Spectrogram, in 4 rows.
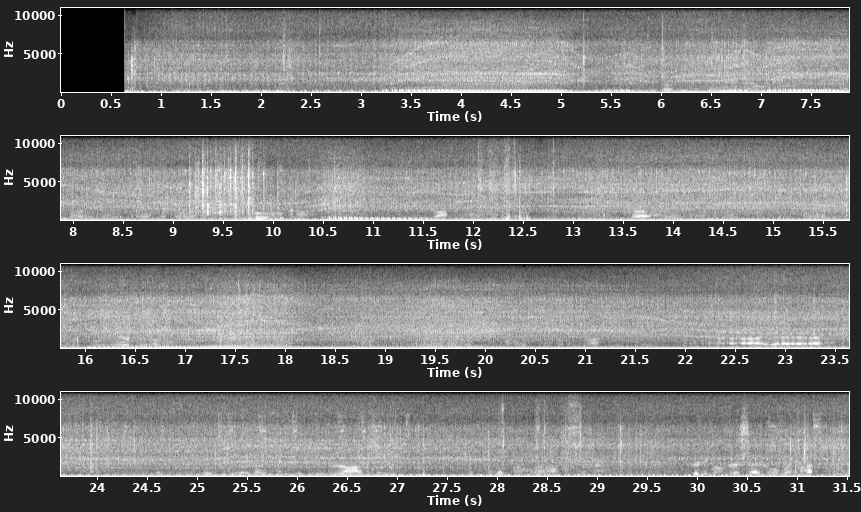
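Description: A 2019 Triumph Scrambler's parallel-twin engine running under way on a dirt and rock track, its revs rising and falling with the throttle, starting about half a second in.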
